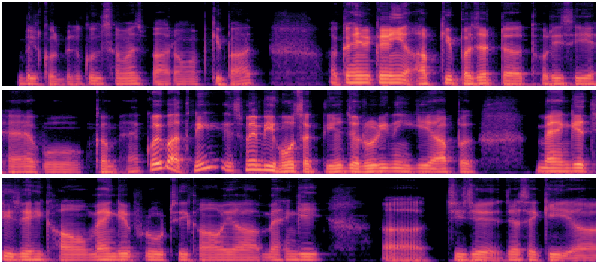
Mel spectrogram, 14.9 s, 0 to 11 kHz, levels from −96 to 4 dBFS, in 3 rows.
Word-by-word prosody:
बिल्कुल, 100 -2 -6
बिल्कुल, 95 +4 -8
समझ 105 +1 -6
पा 90 0 -5
रहा 95 +1 -10
हूँ 95 - -11
आपकी 95 - -8
बात। - - -6 0.6
अ, - - -4
कहीं 140 0 +5
न - - +3
कहीं 140 -1 +9
आपकी 105 +6 0
बजट 120 +2 +2 0.3
थोड़ी-सी 105 +1 -3
है, 100 0 -3
वो 95 -2 -8
कम 105 -2 -3
है। 115 +3 -8
कोई 205 +3 +9
बात - - +4
नहीं, 205 +10 +3 0.2
इसमें 180 +5 +3
भी 170 - +6
हो 125 - +6
सकती 105 -2 -1
है, 115 - +2
ज़रूरी 120 +2 +3
नहीं 120 -3 -2
कि 115 0 0
आप 110 0 -7 0.6
महँगे 125 0 +6
चीज़ें 110 -2 0
ही 110 - -2
खाओ, 100 -2 -4
महँगे 110 +2 +1
फ्रूट्स 105 -2 -5
ही 105 - -2
खाओ 100 0 -4
या 100 -1 -5
महँगी 105 +1 -4 0.5
अ, - - -6 0.5
चीज़ें, 100 -4 -3
जैसे 100 0 -4
कि 100 -3 -3
अ, 85 - -6
105 Hz, 185 wpm, -25 LUFS, 100-120 Hz, 0.6 s, कहीं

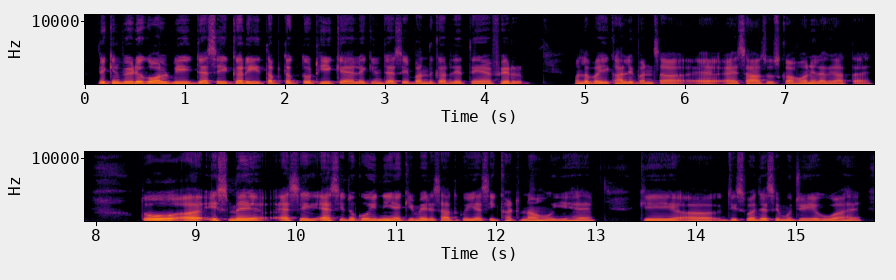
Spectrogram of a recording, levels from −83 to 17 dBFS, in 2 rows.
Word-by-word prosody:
लेकिन 185 +7 +2
video 220 0 +5
call 210 -1 +5
भी 210 +1 +1
जैसे 185 +2 +1
ही 200 - 0
करी 190 +1 +2
तब 175 -1 +1
तक 180 -1 -1
तो 185 - +3
ठीक 180 -1 -1
है 165 -2 +2
लेकिन 160 +1 -3
जैसे 165 +1 -1
ही - - -3
बंद 160 0 0
कर 160 - 0
देते 155 0 -3
हैं 160 0 0
फिर 155 -1 -1 0.5
मतलब 150 0 +1
वही 150 0 +2
खालीपन-सा 140 -1 -2 0.2
ए - - -2 0.2
एहसास 135 0 -1
उसका 135 0 -4
होने 130 0 +1
लग 130 -2 -1
जाता 115 - -5
है। - - -14 0.6
तो 205 +4 +8
अ, 185 -4 +5 0.2
इसमें 225 +4 +3 0.2
ऐसी 205 +5 0
ऐसी 175 +5 -4
तो 235 - 0
कोई 225 0 0
नहीं 205 -3 +3
है 160 - +2
कि 170 +2 -6
मेरे 155 -1 0
साथ 150 0 -1
कोई 155 -1 -2
ऐसी 150 +2 -3
घटना 135 +2 -4
हुई 135 -1 -3
है 130 0 -2 0.5
कि 140 -1 -1 0.2
अ, 135 - -3 0.4
जिस 140 +2 -7
वजह 135 +2 +2
से 145 0 -5
मुझे 130 -1 -3
ये 130 - -2
हुआ 125 -1 -2
है। 145 +6 -4
155 Hz, 215 wpm, -23 LUFS, 140-185 Hz, 0.6 s, तो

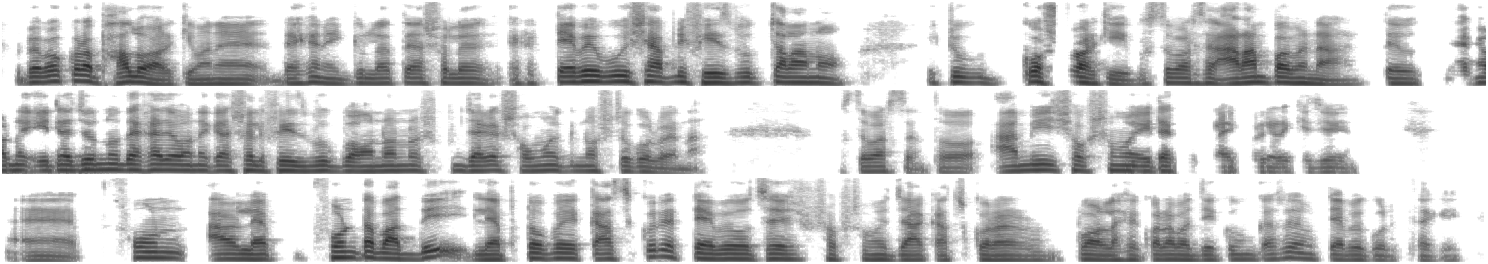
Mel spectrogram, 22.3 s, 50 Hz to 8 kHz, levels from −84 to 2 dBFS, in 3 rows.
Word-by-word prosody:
ব্যবহার 155 +3 +5
করা 165 -2 +8
ভালো 145 +1 +6
আরকি। 100 +2 -5
মানে 110 +1 -1 0.3
দেখেন 120 +5 -1
এগুলাতে 125 +3 -4
আসলে 125 +1 -2 0.2
একটা 115 0 -8
ট্যাবে 150 +2 +7
বইসা 160 -1 +3
আপনি 145 +2 0
ফেসবুক 135 0 +3
চালানো 135 -2 +4 0.5
একটু 130 - -2 0.4
কষ্ট 150 -6 +3
আরকি 115 -3 -1
বুঝতে 110 +5 -5
পারছে? 125 -1 0
আরাম 140 +1 +6
পাবে 130 -2 +5
না। - - +1 0.3
টেও 120 -2 -1 0.3
এখন 135 +2 -1 0.2
এটার 140 +1 +3
জন্যও 155 0 +2
দেখা 150 +1 +3
যায় 145 - +4
অনেকে 135 -1 -1
আসলে 140 0 0
Facebook 130 0 +2
বা 125 - +3
অন্যান্য 130 +2 -1
স - - -17 0.2
জায়গায় 135 +1 +1
সময় 135 +2 -1 0.2
নষ্ট 125 -1 -7
করবে 100 -5 -3
না। - - -12 0.7
বুঝতে 120 - -8
পারছেন? 120 0 -7
তো 105 - -8 0.3
আমি 140 +3 0 0.2
সবসময় 135 0 -2
এটা 125 +1 +1 0.2
ট্রাই 110 0 -6
করি 115 - -11
আরকি 105 - -13
যে 110 - -5 0.9
অ্যা 95 - -6 0.4
ফোন 155 0 +2 0.3
আর 125 - +3
ল্যাপ 120 0 +3 0.2
ফোনটা 165 0 +4
বাদ 130 -3 +6
দেই। - - +4 0.2
ল্যাপটপে 140 +4 +2
কাজ 130 -1 0
করে, 180 0 +1
ট্যাবে 130 -2 +4
হচ্ছে 125 +1 0 0.2
সবসময় 115 0 -5
যা 110 - +3
কাজ 105 - -5
করার 110 -1 0 0.3
পড়ালেখা 115 -2 0
করা 115 0 0
বা - - 0
যেকোনো 120 +2 -5
কাজ 120 - -4
হয় 150 - -1
আমি 125 - -8
ট্যাবে 115 0 -1
করে 95 -2 -9
থাকি। 95 -1 -10
130 Hz, 200 wpm, -23 LUFS, 115-140 Hz, 0.9 s, করা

